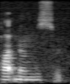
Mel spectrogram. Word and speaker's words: Putnam: You know, you can see he has issues with the Putnams, how you say it? – I think it's Putnam.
